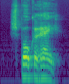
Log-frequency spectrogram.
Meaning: 1. haunting, spookiness, haunt (activity by ghosts) 2. magic, magical stuff, mumbo jumbo, superstition
- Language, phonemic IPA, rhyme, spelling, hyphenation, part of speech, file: Dutch, /ˌspoː.kəˈrɛi̯/, -ɛi̯, spokerij, spo‧ke‧rij, noun, Nl-spokerij.ogg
